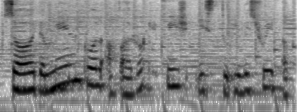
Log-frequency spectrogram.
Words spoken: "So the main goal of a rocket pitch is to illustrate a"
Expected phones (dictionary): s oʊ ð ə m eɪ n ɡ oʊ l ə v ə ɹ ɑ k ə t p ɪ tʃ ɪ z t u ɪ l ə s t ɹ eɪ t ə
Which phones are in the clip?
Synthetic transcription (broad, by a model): s oʊ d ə m eɪ n ɡ oʊ l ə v ə ɹ ɑ k ə t f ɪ ʃ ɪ s t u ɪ l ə s t ɹ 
